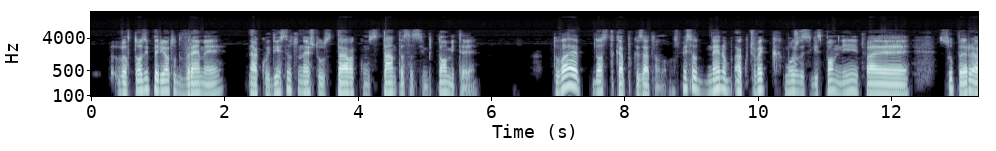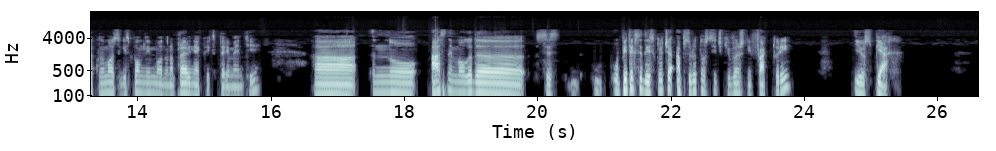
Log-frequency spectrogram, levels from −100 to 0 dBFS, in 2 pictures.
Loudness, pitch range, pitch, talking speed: -20 LUFS, 105-130 Hz, 120 Hz, 135 wpm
